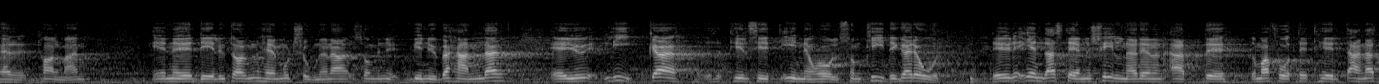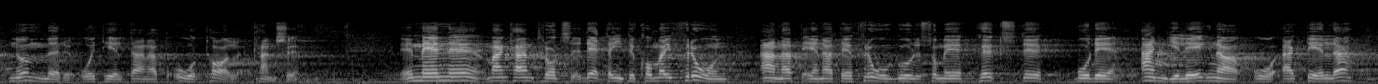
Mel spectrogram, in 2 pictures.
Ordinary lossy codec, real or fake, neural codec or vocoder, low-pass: none; fake; codec, 16 kHz, 16 kbps, FreqCodec, larger model; none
